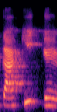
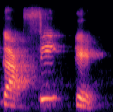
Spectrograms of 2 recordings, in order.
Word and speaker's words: cacique: Ustedes saben que yo dije que la letra C suena como, pero entonces cuando yo decía esta sílaba, no escuchaban que yo decía el caquique, ¿verdad que no? Yo dije cacique.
